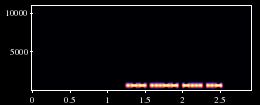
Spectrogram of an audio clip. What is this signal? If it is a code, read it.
Morse code, heard as a keyed tone, about 41 wpm, 700 Hz. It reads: W3BU
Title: USA Call Signs - 4 Characters - 6x Character Spacing - 45wpm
